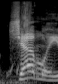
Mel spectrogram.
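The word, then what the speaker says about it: Cholmondeley: Chumley?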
